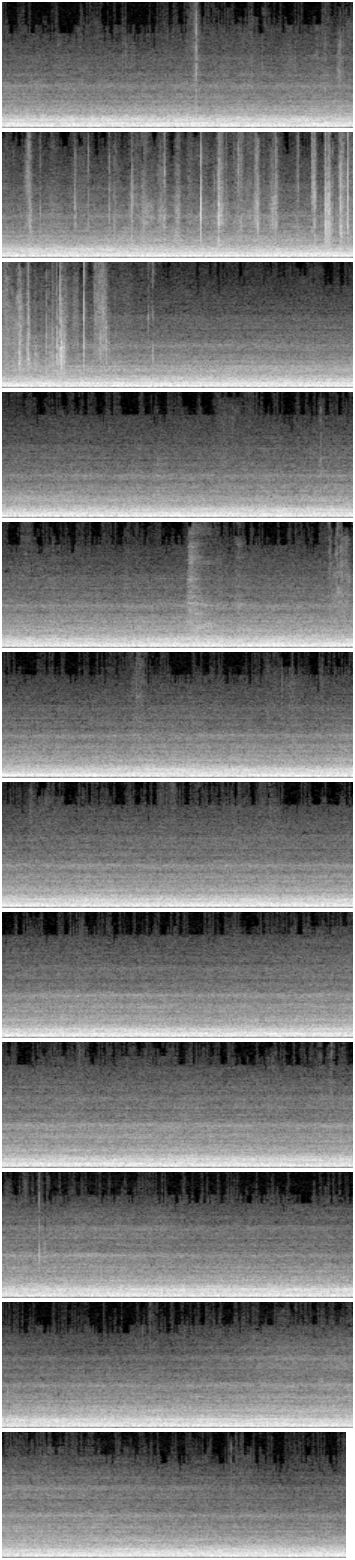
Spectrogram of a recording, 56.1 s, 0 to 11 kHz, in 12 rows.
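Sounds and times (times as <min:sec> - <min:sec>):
steady rumble of noise: 0:00.0 - 0:56.0.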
